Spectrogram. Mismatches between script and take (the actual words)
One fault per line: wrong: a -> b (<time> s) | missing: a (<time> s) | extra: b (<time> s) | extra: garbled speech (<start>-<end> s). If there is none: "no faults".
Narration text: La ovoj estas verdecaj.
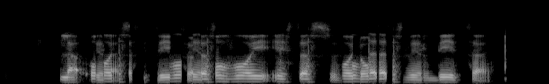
extra: garbled speech (0.9-2.2 s)
extra: garbled speech (3.4-4.0 s)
